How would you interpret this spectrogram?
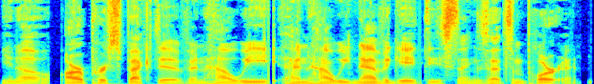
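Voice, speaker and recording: Low-voiced man in casual chat. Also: moderate pace, no room sound, clean studio sound. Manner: sweary, slangy, informal. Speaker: podcast co-host.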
